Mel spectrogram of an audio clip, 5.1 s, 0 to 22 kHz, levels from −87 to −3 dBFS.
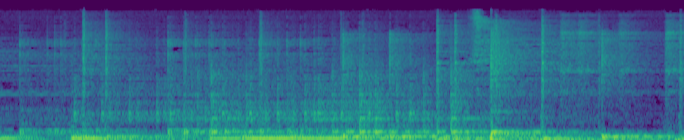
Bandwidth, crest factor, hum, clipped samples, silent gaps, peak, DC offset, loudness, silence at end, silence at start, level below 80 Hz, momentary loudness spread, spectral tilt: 16.5 kHz; 20 dB; none; under 0.1%; none; -6 dBFS; under 0.1%; -27 LUFS; 0 s; 0 s; -30 dBFS; 8 LU; -4.5 dB/octave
